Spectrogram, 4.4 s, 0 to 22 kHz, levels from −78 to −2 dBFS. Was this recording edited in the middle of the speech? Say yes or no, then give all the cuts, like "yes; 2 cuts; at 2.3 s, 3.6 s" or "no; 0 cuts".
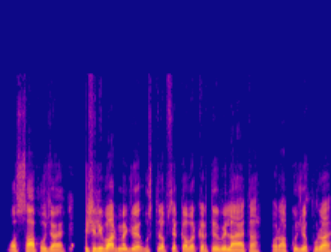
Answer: yes; 1 cut; at 1.0 s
